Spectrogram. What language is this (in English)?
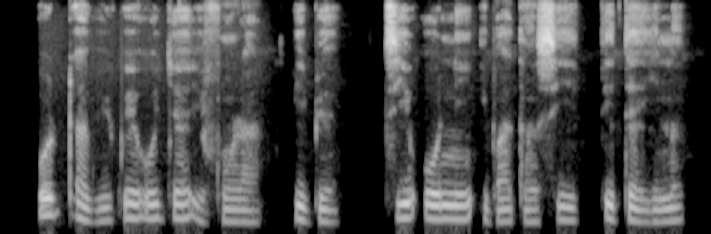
Yoruba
